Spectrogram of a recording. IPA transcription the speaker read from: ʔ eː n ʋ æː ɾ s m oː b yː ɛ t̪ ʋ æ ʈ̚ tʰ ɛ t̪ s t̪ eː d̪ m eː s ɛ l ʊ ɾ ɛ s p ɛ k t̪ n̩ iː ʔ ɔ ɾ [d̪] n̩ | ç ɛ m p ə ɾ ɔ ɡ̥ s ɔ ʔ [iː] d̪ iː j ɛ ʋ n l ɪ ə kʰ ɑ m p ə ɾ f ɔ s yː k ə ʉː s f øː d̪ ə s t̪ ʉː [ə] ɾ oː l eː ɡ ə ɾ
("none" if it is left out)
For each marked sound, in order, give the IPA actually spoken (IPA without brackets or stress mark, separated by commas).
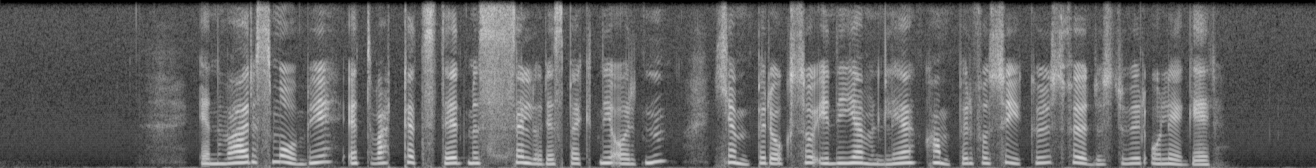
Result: d̪, iː, ə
